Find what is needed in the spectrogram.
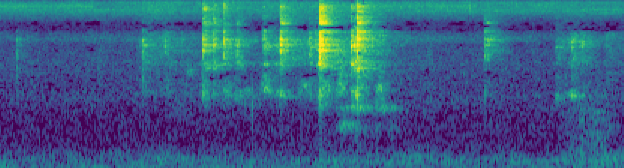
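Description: Near-silent room tone with a few faint light clicks from handling, bunched between about one and a half and two and a half seconds in.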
